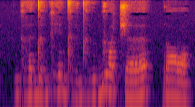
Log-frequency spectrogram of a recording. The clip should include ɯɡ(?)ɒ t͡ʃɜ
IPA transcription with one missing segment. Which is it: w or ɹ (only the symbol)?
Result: ɹ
